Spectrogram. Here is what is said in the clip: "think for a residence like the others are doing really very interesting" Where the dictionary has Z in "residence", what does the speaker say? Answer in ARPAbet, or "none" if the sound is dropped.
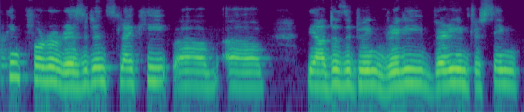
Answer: Z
